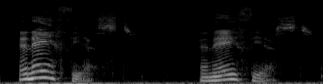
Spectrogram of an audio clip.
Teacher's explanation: the A in atheist. An A, so you have to have the most energy on A.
